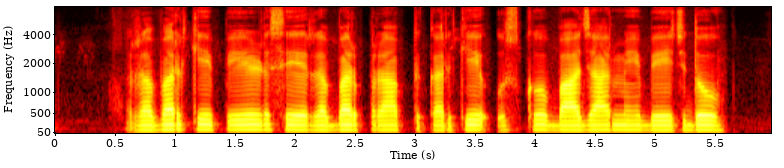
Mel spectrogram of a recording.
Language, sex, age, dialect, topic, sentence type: Hindi, male, 18-24, Garhwali, agriculture, statement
